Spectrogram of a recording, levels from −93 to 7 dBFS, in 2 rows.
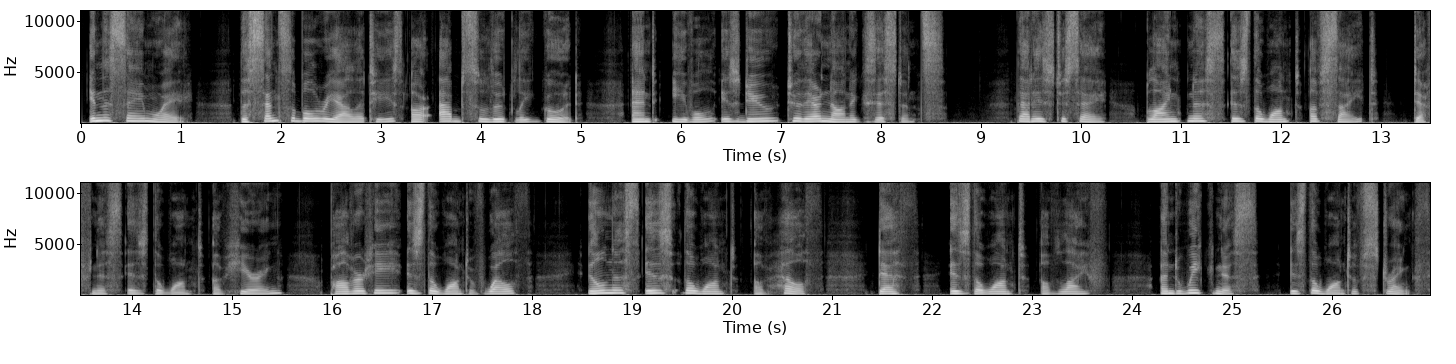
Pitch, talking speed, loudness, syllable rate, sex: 200 Hz, 125 wpm, -20 LUFS, 3.8 syllables/s, female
